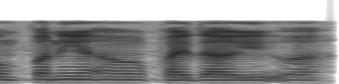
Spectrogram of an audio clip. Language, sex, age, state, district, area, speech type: Santali, male, 45-60, Jharkhand, Bokaro, rural, spontaneous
